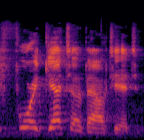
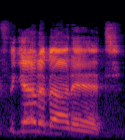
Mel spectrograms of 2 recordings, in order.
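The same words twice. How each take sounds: First: Each word is pronounced fully and separately. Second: The words are reduced and run together. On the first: The speaker calls it wrong. "if you wrote it down, it would be" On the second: The speaker calls it right. "But we never say it that way"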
